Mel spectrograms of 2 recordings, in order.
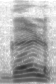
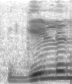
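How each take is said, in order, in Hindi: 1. स्वर एक छोटी 'uh' ध्वनि है। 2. स्वर एक छोटी 'i' ध्वनि है। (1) "हमने इसको गर्ल पढ़ा" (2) "हमने इसको गिर्ल नहीं पढ़ा"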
